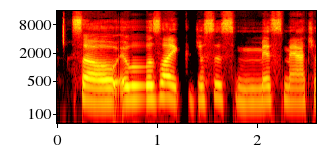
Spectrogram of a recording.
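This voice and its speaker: A woman with an American accent and a normal speaking voice, fairly even intonation and a moderate pace, on a very clean recording with a silent background. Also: dry, close sound with no echo. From Michigan, with years in Belgium and Japan. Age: 20s. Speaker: fashion designer and multidisciplinary artist. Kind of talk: casual interview.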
